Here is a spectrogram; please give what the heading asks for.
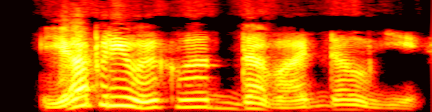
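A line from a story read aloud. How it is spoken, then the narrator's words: Plain. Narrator (Russian): сказала она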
